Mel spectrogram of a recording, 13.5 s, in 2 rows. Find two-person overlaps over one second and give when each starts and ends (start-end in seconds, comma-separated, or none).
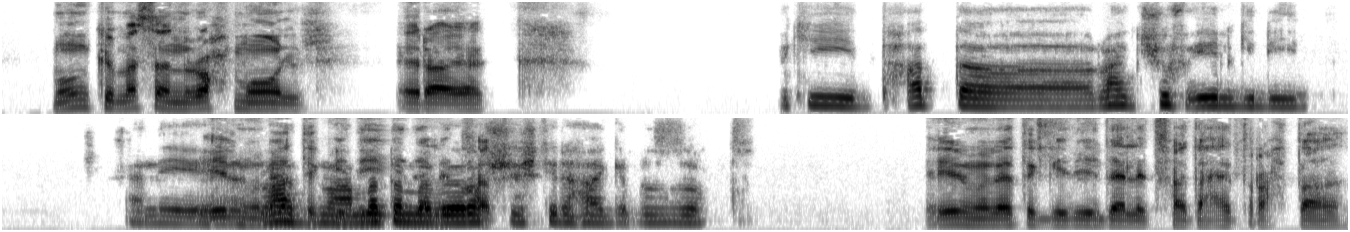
7.7-9.5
